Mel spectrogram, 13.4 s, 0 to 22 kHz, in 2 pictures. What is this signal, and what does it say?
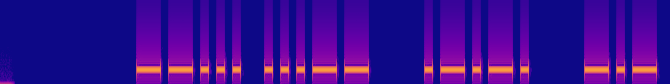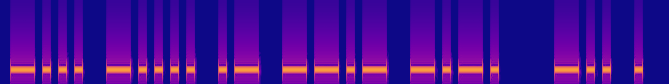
Morse code, heard as a keyed tone, about 15 wpm, 700 Hz. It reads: 73 <AR> KB6AQC DE
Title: Practice QSO - Exchange 4 - Ending - 15wpm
